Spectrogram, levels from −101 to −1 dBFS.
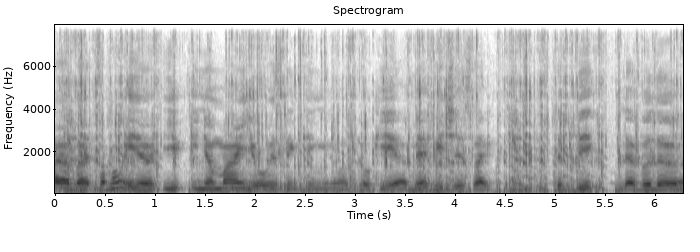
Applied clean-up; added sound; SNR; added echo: none; Gurgling; 10 dB; none.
